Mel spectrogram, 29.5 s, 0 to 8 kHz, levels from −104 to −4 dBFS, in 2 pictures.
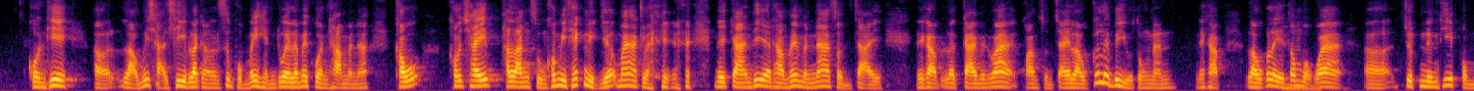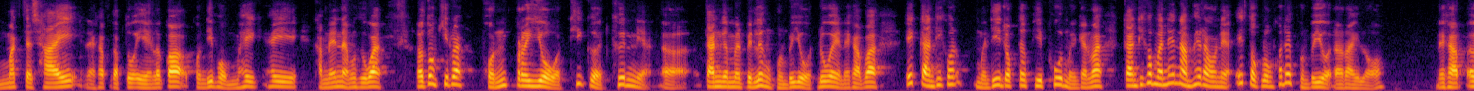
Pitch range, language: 140-195 Hz, Thai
